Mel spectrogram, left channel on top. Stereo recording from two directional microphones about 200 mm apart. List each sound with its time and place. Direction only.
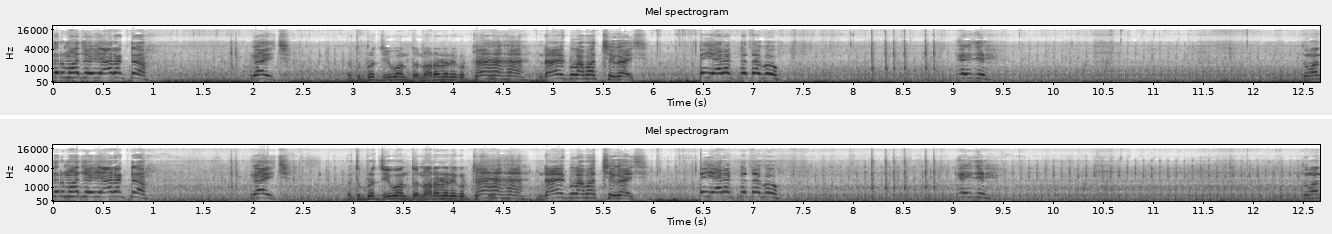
0.0 s a sound: 15° left (ahead or behind)
2.0 s speech: 15° left (ahead or behind)
3.0 s speech: centre (ahead or behind)
4.2 s speech: 10° left (ahead or behind)
9.0 s speech: 15° left (ahead or behind)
